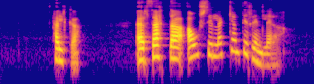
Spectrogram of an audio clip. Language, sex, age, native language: Icelandic, female, 40-49, Icelandic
